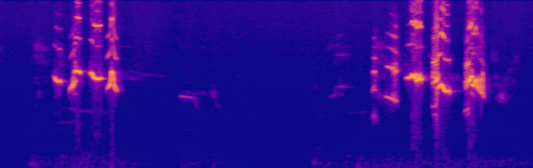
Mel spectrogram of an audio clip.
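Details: Lure song of the kacer, the oriental magpie-robin, played to boost a low-spirited bird: three quick whistled notes, a quiet gap of about two and a half seconds, then a louder burst of six chattering, slurred notes.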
